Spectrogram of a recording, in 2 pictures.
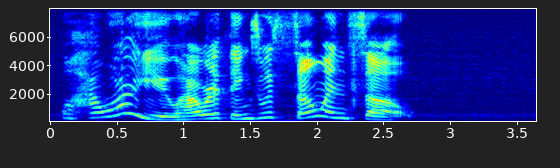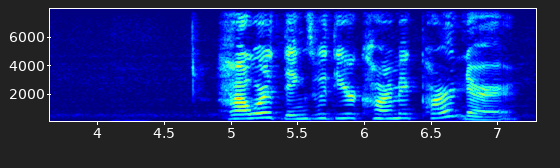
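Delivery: pry with sugary eagerness; mock eager. Femme voiced asking about partner.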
